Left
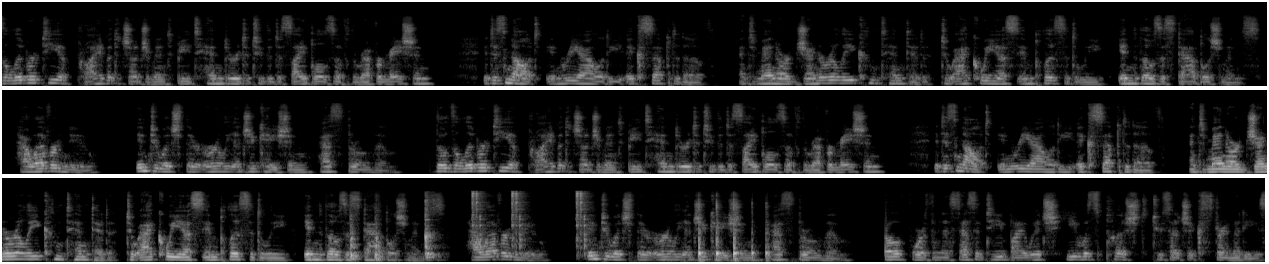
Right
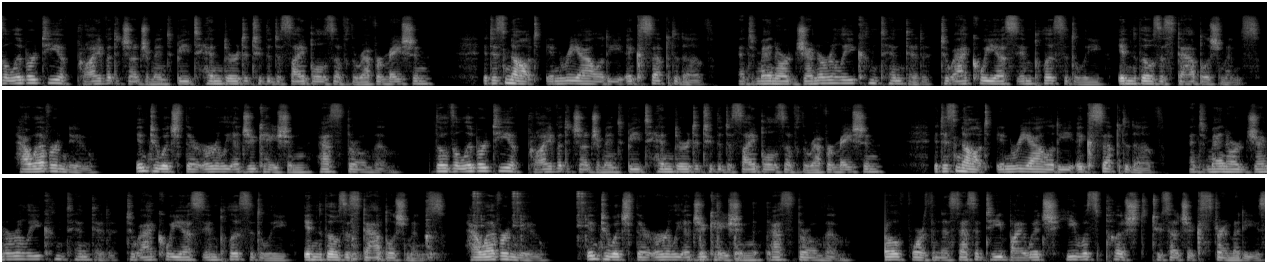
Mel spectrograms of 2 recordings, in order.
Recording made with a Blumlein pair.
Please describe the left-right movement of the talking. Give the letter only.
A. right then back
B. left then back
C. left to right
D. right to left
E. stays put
B.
